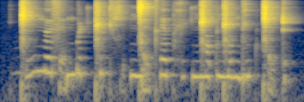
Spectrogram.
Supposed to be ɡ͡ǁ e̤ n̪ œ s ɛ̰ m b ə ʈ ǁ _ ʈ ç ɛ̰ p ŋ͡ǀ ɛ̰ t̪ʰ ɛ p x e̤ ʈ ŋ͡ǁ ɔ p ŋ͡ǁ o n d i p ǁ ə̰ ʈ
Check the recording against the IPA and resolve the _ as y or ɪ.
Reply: y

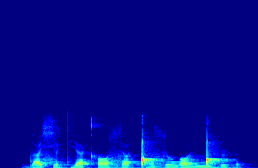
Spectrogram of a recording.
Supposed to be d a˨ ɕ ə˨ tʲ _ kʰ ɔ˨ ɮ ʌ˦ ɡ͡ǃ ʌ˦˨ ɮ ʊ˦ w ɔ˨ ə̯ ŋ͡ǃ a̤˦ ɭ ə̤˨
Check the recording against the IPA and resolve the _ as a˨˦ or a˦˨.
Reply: a˨˦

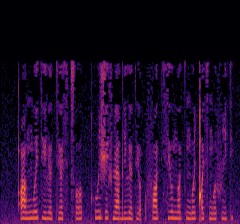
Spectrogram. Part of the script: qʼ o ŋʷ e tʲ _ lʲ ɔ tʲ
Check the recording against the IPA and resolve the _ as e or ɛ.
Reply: e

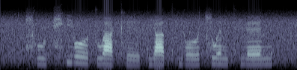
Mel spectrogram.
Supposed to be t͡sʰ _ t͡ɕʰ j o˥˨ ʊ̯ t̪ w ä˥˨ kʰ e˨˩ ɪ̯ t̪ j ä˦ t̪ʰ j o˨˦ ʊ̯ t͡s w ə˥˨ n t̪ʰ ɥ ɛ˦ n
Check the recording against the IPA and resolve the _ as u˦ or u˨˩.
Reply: u˨˩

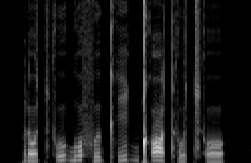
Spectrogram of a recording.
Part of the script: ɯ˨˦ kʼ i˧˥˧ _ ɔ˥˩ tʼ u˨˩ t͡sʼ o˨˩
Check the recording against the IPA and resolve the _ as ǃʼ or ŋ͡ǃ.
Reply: ǃʼ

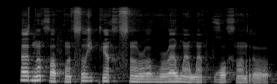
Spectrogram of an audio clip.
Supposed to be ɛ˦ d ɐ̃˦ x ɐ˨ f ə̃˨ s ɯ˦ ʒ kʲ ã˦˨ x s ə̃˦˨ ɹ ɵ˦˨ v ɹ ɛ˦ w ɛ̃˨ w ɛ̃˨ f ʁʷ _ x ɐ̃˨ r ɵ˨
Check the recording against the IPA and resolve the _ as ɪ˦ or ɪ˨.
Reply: ɪ˨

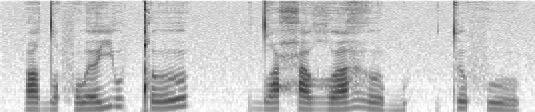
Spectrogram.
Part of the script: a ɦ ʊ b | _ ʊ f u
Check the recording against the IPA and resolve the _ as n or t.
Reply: t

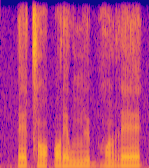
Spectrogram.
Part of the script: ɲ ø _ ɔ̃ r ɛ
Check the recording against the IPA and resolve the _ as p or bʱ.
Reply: bʱ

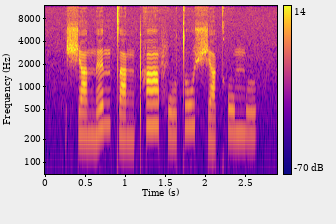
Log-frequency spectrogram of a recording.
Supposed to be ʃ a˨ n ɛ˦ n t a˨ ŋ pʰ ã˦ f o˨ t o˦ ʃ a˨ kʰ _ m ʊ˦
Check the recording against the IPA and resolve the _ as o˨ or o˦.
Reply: o˦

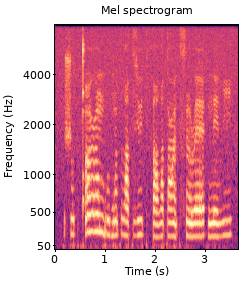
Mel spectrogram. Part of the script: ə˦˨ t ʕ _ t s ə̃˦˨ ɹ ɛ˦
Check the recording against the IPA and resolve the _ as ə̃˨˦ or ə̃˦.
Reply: ə̃˨˦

